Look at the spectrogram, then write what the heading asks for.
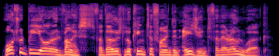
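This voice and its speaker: A man reading a scripted interview with measured, announcer-like delivery, introducing each extract and asking the questions. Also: mid-range voice, big pitch swings, no echo, studio quality. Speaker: interviewer and exam narrator.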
